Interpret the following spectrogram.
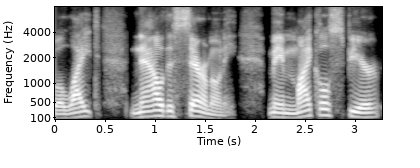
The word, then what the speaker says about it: Mikhail: May Michael's spear, if you want to say it correctly, it's Mikhail, but I'm just going to say it Michael for y'all because then you'll wonder what the hell I'm saying.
